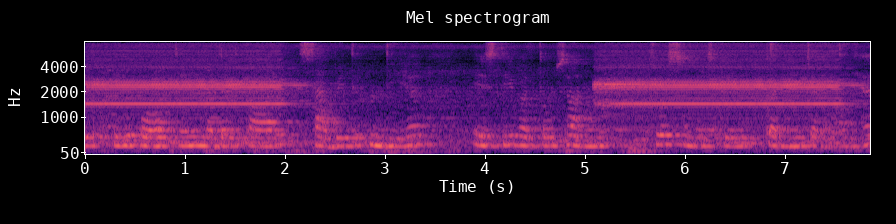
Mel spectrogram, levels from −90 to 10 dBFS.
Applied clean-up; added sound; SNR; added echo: none; Alarm; 1 dB; reverberation time 0.9 s.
